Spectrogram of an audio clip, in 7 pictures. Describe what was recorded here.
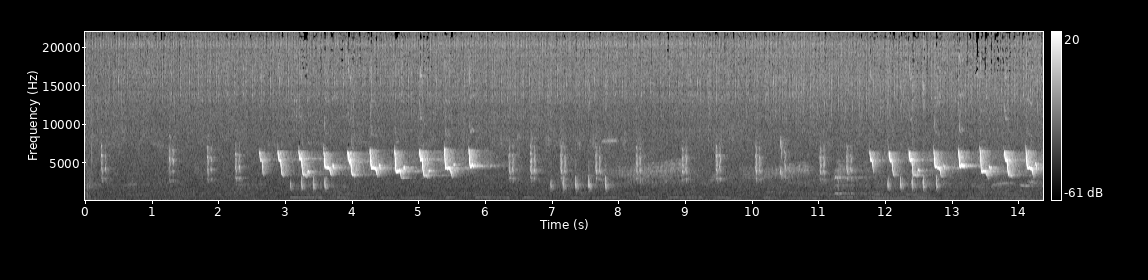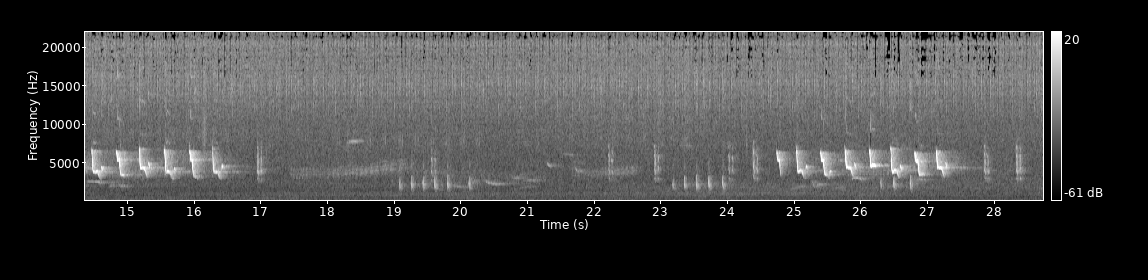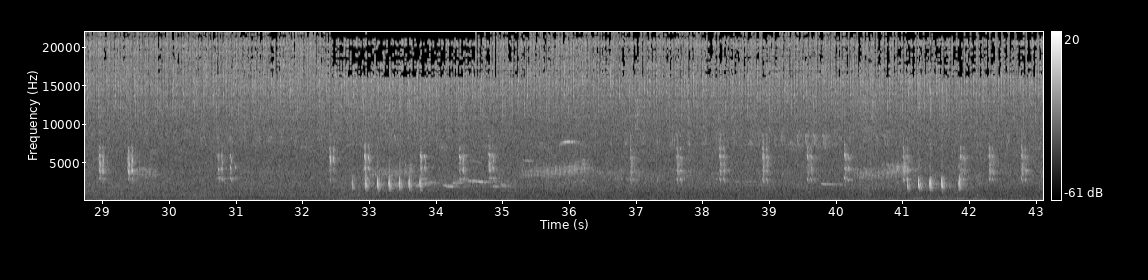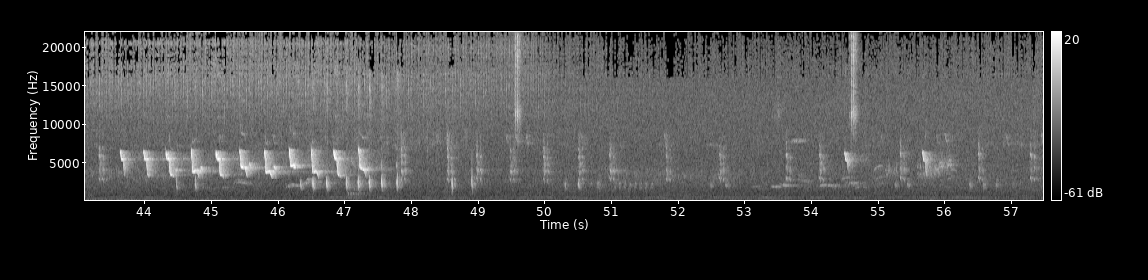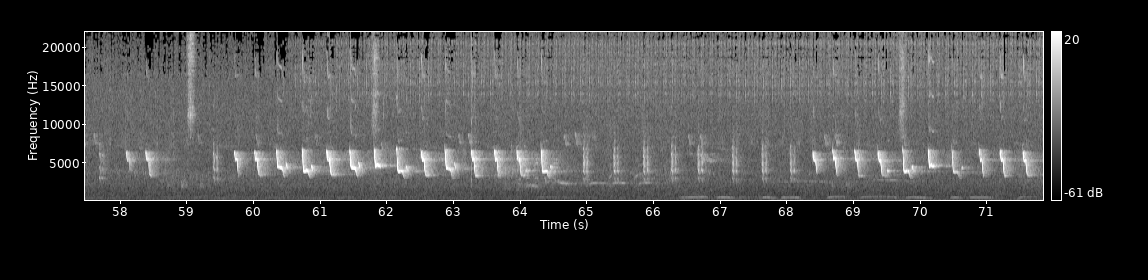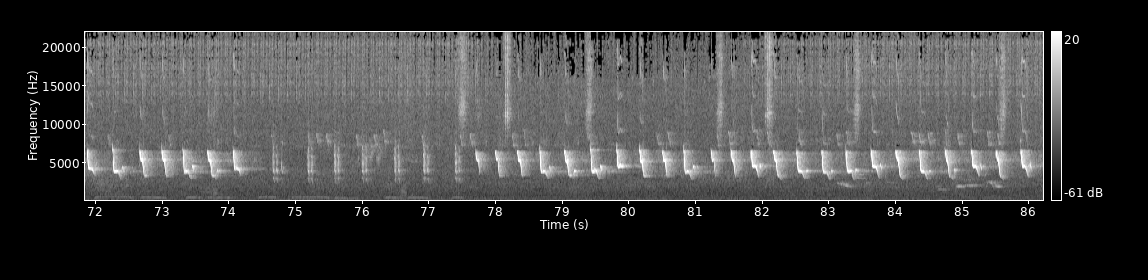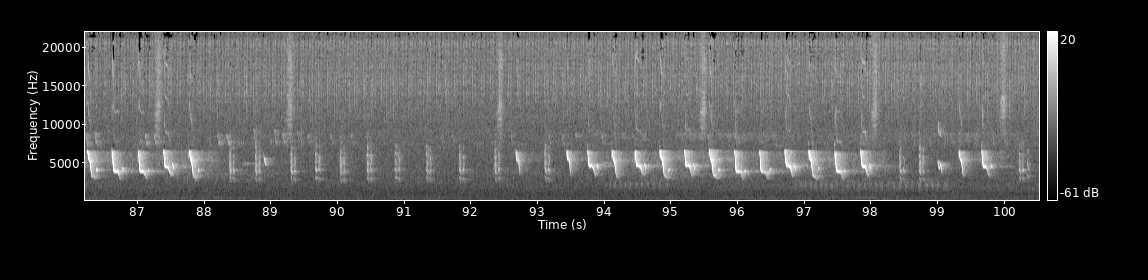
Near a pond, the song of a Common Chiffchaff, a very common bird here. It's a lovely bird singing during spring and summer times. You can also hear a pony hardly coughing three times, and at the backyard, these birds [french name and english name] : Pouillot véloce (Common Chiffchaff) - tou tou ti tou tou ti, Merle (Blackbird), Poule d'eau (Common Moorhen), Colvert (Mallard), Buse variable (Common Buzzard), Corneille (Carrion Crow).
